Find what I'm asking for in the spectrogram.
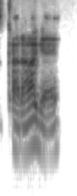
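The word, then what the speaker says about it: karaage: So, you know, if we're going to Japan, I think it's karage is how you pronounce it.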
